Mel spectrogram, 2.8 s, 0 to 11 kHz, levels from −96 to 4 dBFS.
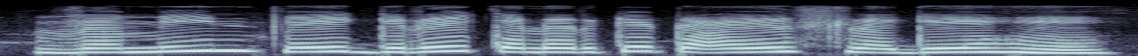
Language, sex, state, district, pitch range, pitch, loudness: Hindi, female, Madhya Pradesh, Bhopal, 230-265 Hz, 240 Hz, -11 LUFS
